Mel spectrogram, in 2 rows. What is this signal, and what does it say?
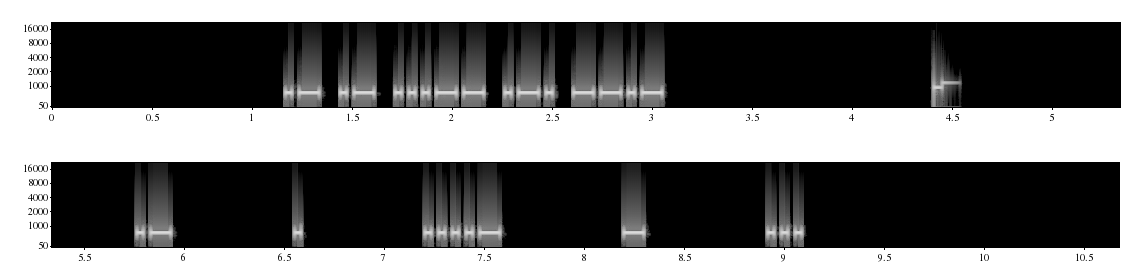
Morse code, heard as a keyed tone, about 36 wpm, spaced as for 18 wpm, 700 Hz. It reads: AA3RQ AE4TS
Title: USA Call Signs - 5 Characters - 6x Character Spacing - 35wpm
